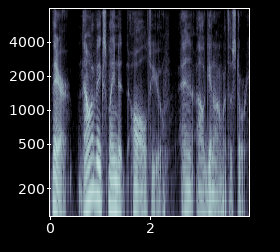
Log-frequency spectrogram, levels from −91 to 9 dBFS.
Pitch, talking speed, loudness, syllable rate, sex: 115 Hz, 225 wpm, -20 LUFS, 6.3 syllables/s, male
